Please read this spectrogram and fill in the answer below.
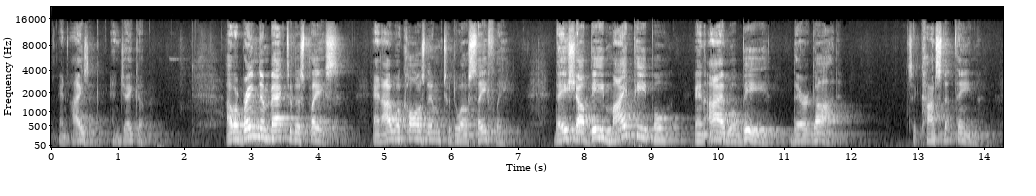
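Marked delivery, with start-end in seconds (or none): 2.6-11.8 loud, ringing preaching of the verse; forceful scripture reading. Acted. Preacher booming God's promise to the church. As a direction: proclaim it to the congregation.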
